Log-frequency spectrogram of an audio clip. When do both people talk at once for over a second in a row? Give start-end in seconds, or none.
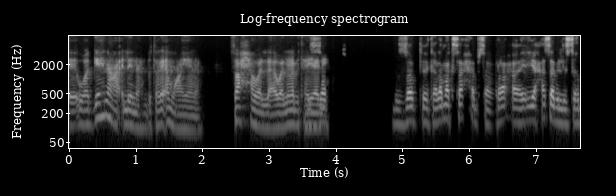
none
